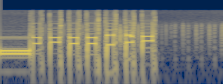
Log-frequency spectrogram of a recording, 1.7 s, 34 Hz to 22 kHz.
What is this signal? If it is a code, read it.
DTMF, heard as telephone touch tones, tones of about 70 ms. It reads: 4744390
